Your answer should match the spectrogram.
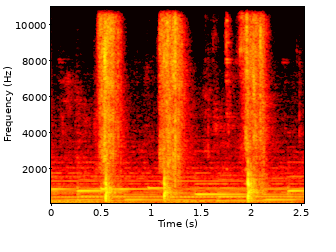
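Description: A knife chops vegetables into small pieces for dumpling filling, three sharp cuts against a board at uneven intervals over a steady background hum.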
